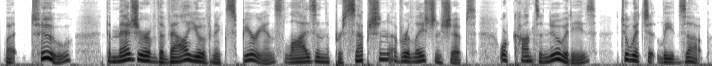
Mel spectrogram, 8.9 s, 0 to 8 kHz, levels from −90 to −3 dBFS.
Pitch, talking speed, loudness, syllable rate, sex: 150 Hz, 155 wpm, -18 LUFS, 5.1 syllables/s, male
